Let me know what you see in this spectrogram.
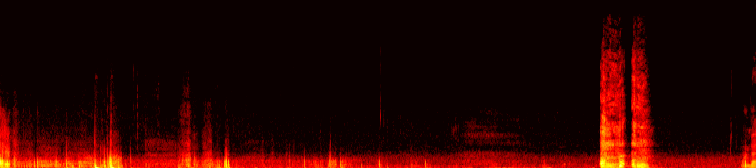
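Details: Repeated short coughs in a run with a louder double cough near the end; young person apologizing for coughs, staying home from school because really sick, windy outdoors.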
